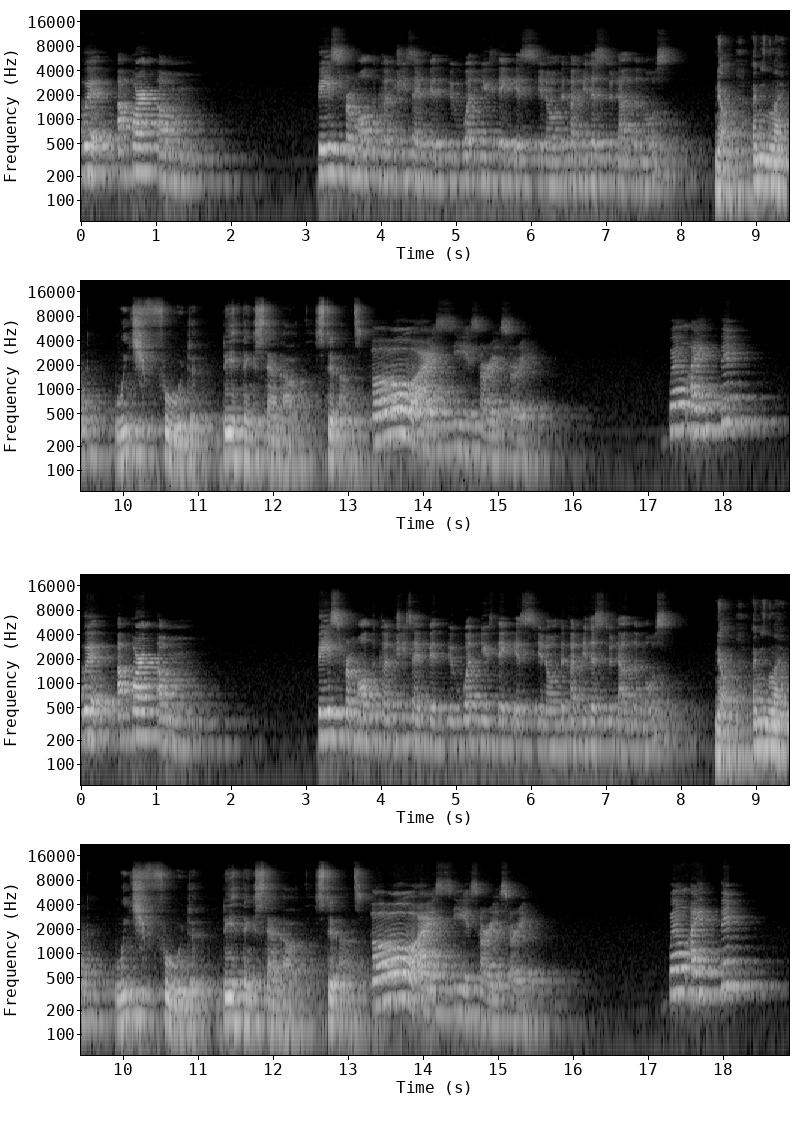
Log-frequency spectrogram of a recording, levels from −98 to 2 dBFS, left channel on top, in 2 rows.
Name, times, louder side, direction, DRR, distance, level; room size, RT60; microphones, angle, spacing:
voice 1, 0.0-1.5 3.2-7.8 13.3-15.4 17.3-18.1, right 1 dB, 30° right, 2 dB, 1.0 m, -30 dB
voice 2, 8.9-9.4 9.9-11.0 11.3-13.2, equal, 10° left, 2 dB, 0.7 m, -28 dB
8.8 x 8.2 x 2.3 m, 1.2 s
head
